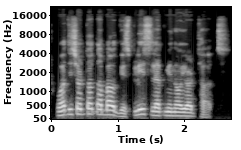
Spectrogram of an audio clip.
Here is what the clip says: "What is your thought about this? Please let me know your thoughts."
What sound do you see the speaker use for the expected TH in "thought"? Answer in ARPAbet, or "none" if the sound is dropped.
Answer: T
